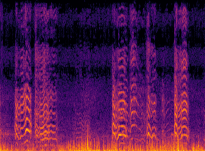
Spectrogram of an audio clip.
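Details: Gulls at sea scream in harsh, wavering, nasal bursts, several overlapping calls in quick succession over a steady low roar of wind and surf.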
